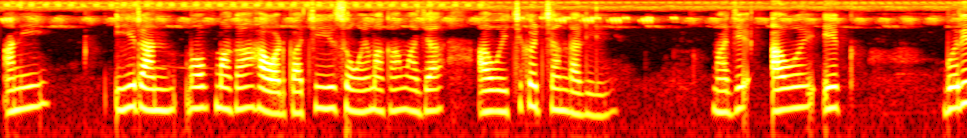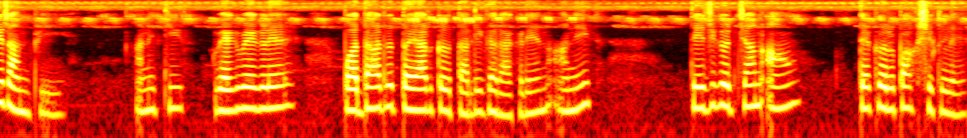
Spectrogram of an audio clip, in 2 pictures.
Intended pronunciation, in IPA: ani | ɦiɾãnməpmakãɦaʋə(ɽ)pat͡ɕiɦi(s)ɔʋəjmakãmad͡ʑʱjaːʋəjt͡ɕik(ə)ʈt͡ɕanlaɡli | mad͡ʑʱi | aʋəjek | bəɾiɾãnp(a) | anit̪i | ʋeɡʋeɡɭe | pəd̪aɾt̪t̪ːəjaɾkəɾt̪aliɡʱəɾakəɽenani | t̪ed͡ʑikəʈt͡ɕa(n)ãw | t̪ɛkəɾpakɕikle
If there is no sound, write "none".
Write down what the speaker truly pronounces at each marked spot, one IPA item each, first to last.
ɽ, s, ə, i, n

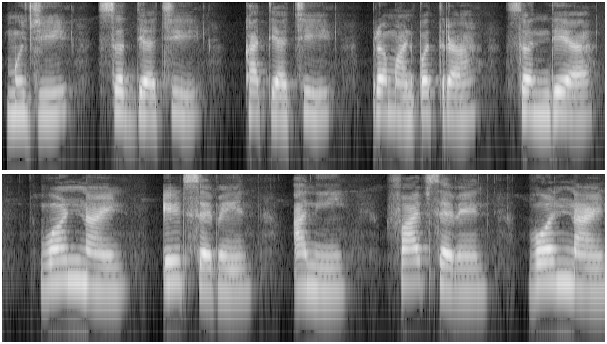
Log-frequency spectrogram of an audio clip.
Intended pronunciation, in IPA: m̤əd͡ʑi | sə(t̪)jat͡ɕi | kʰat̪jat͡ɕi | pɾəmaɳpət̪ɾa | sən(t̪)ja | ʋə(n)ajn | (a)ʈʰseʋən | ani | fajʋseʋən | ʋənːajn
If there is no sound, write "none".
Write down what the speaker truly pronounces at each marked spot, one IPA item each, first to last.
d̪, d̪, nː, e

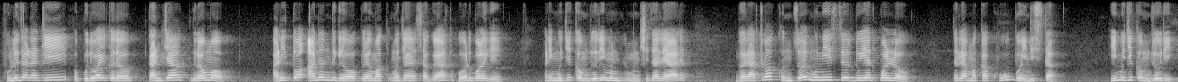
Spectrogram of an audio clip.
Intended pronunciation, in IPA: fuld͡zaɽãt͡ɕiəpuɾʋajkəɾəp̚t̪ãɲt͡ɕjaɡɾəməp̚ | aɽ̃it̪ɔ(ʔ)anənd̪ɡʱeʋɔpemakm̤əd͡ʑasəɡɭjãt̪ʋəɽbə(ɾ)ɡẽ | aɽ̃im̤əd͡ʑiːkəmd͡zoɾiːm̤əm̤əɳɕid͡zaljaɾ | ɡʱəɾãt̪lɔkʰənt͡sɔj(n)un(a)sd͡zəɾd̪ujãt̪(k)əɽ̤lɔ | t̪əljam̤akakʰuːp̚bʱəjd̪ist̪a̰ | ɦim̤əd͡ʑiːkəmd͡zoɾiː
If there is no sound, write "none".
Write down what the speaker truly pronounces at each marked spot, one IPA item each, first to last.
ʔ, ɭ, m, i, p

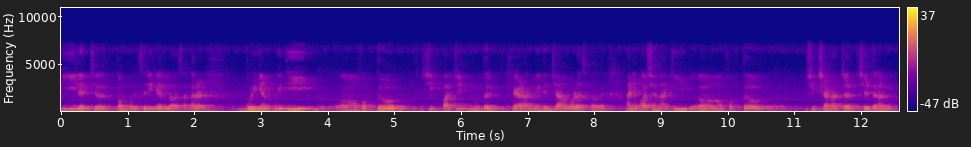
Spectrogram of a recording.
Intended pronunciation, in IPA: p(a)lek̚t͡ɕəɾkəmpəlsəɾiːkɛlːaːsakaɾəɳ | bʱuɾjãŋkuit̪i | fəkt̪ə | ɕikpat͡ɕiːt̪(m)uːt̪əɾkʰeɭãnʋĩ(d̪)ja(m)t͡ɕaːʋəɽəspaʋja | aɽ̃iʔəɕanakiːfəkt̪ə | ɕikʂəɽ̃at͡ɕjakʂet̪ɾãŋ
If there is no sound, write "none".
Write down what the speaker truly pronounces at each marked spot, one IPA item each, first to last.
i, n, t̪, ɲ

